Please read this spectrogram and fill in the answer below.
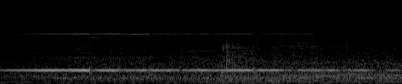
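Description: Background music: a single sustained electronic tone held steady, the quiet opening of a track before its beat comes in.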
